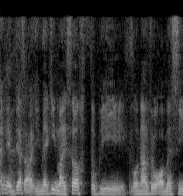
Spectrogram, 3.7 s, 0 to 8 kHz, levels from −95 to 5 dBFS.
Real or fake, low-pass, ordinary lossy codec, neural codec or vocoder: fake; none; none; codec, 16 kHz, 1.1 kbps, Voila-Tokenizer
